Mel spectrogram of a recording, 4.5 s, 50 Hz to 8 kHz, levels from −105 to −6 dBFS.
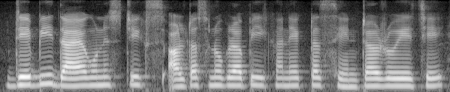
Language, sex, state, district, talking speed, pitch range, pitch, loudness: Bengali, male, West Bengal, Cooch Behar, 95 wpm, 190-210 Hz, 200 Hz, -21 LUFS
